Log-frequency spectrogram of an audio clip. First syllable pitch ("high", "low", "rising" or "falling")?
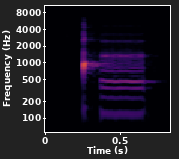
high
